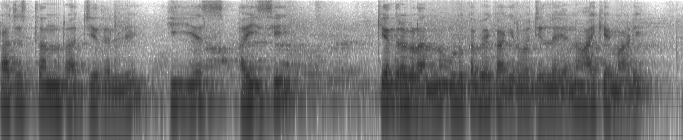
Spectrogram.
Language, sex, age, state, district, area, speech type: Kannada, male, 30-45, Karnataka, Bangalore Rural, rural, read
